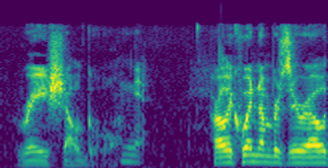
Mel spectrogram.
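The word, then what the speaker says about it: Ra's al Ghul: what are you doing so rall ghoul it should shall forever be pronounced rall ghoul yeah Harley Quinn numbers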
